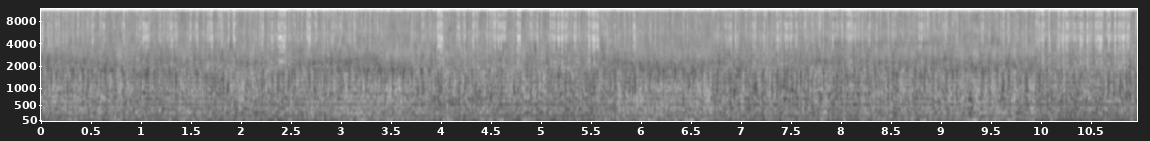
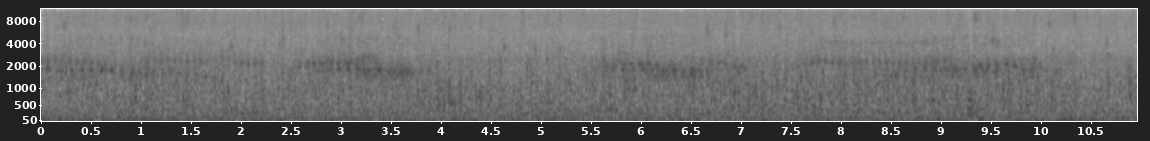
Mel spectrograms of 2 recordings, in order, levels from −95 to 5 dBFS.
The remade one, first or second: first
